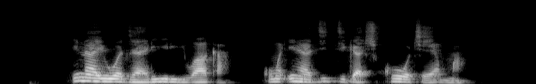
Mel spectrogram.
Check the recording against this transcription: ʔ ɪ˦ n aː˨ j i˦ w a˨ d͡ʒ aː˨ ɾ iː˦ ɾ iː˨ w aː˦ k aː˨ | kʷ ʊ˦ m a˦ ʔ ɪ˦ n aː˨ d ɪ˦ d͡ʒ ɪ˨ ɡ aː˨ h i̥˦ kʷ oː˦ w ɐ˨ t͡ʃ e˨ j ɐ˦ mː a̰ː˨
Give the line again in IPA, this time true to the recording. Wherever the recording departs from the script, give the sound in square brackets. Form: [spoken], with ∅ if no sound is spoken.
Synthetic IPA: ʔ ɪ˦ n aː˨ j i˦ w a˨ d͡ʒ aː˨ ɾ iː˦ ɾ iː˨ w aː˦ k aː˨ | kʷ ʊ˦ m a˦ ʔ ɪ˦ n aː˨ [d͡ʒ] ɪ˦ d͡ʒ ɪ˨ ɡ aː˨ [ʃ] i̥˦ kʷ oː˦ w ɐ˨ t͡ʃ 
